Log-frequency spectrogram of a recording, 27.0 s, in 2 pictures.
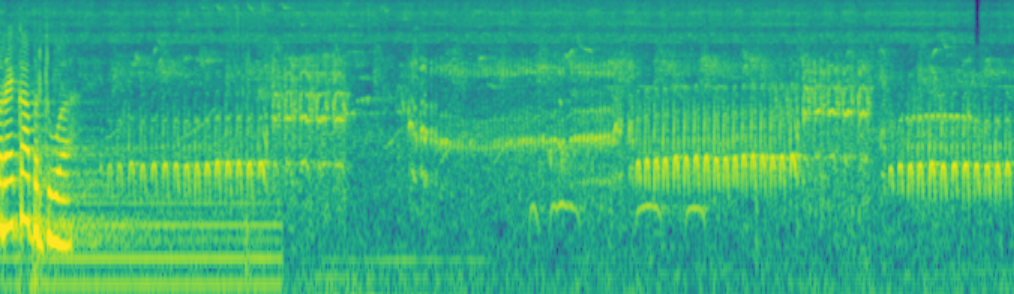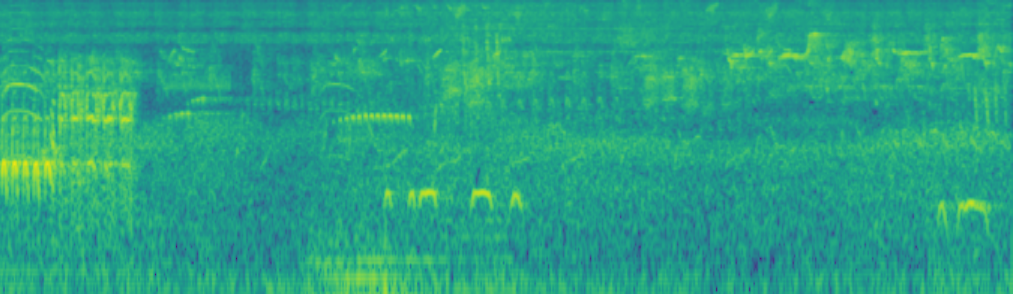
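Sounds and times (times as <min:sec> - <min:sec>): repeated hooting notes: 0:00.0 - 0:06.8
bird trilling calls: 0:00.0 - 0:11.7.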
